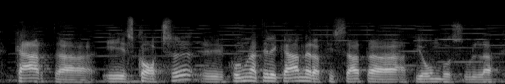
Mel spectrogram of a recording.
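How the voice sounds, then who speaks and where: A man is speaking. Music plays in the background. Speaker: animator, filmmaker. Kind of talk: interview answer.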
